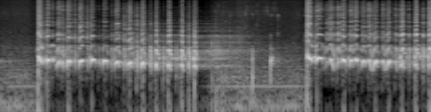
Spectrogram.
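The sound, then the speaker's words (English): Turkey gobbles made by a hunter on a tube call, used to locate a gobbler. Two fast, rattling gobble bursts separated by a short pause, loud and clear with no talk over them. “then I give a couple gobbles and see how he reacts.”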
